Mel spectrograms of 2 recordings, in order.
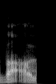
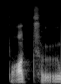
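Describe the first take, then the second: First: The middle T is dropped. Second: The middle T is pronounced. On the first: "in Cockney accent, ... they even do not pronounce T and R" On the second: "They don't say bottom"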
